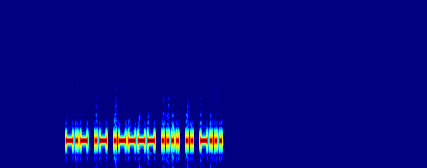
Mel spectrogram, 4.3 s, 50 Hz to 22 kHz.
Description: Morse code, heard as a keyed tone, about 46 wpm, 700 Hz. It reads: KA1HIB
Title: USA Call Signs - 6 Characters - Repeated 2x - 50wpm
